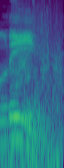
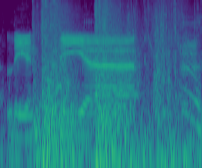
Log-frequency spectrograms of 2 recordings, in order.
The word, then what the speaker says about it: Leon: It's not lean, robot lady. On the landing above us. It's a 2-syllable word.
